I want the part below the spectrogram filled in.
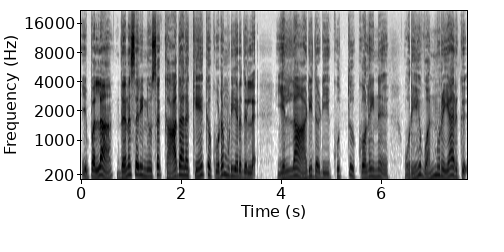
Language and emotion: Tamil, sad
